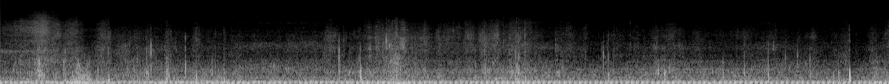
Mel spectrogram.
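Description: Wind buffeting the microphone, a steady low rumble, with scattered light clicks and knocks on top.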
